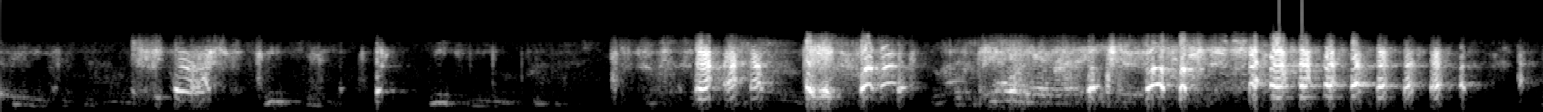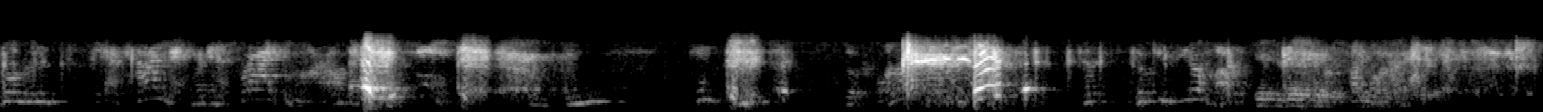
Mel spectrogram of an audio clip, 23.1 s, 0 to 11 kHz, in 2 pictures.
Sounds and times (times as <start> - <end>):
Male speech, man speaking: 0.0 - 1.2, 3.2 - 4.3, 6.9 - 8.6, 11.5 - 12.1, 19.7 - 22.5.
